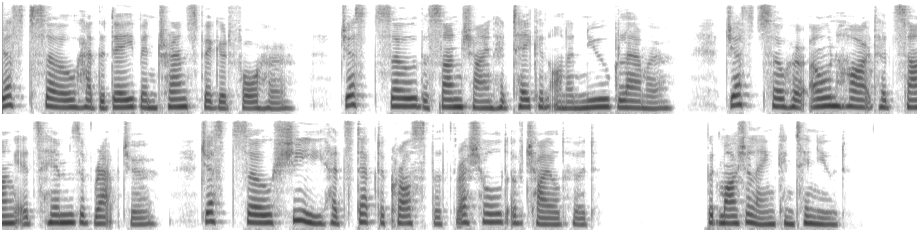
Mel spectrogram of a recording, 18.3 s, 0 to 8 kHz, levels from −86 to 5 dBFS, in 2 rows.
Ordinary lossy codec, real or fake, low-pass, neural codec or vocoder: MP3, 48 kbps; fake; 7.2 kHz; codec, 16 kHz, 16 kbps, FreqCodec, larger model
